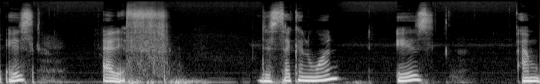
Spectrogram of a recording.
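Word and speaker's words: ألف: The pronunciation is Alif.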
